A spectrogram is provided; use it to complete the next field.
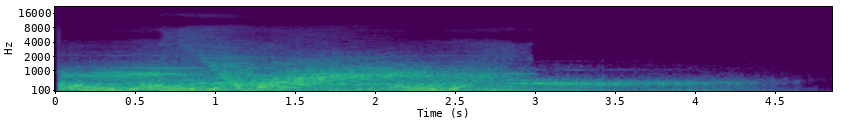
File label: Future Impact And Atmosphere; science fiction sound effect; Andrew Fleming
